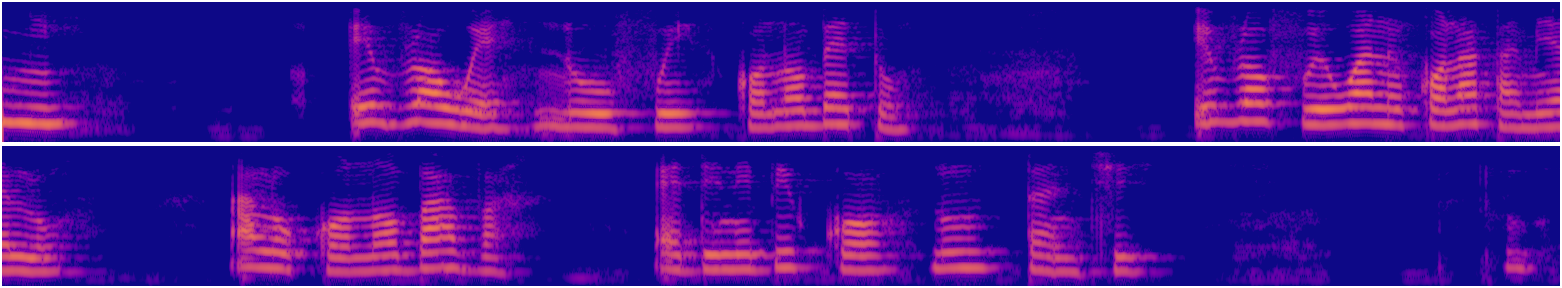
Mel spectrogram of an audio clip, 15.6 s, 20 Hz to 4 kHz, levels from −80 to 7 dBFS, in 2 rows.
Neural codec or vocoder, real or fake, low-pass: vocoder, 44.1 kHz, 128 mel bands every 512 samples, BigVGAN v2; fake; 3.6 kHz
